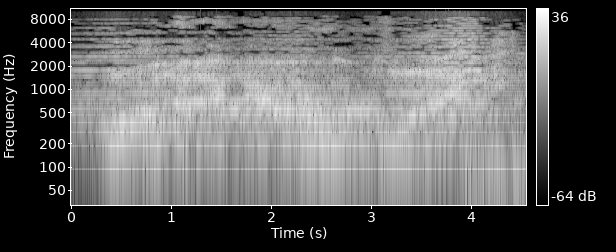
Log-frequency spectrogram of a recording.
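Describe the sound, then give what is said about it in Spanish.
A loud, drawn-out burp rumbles for about four seconds, its pitch wavering up and down. “soltó un eructo de proporciones gigantescas que hizo despeinar a todo el pueblo.”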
